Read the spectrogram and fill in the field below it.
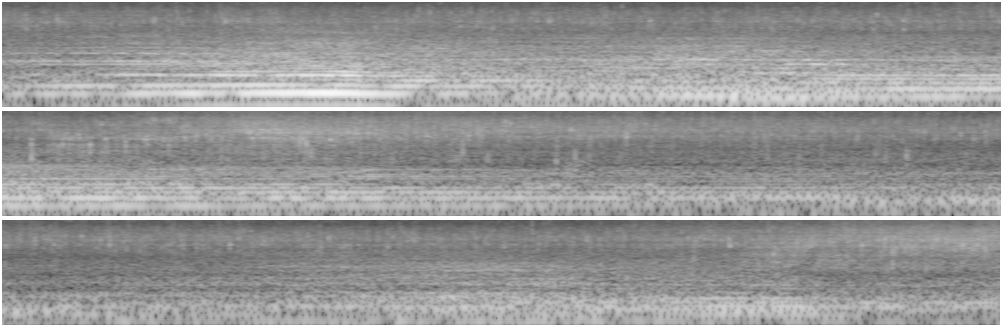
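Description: Fish frying in a generous amount of hot oil in a pan, a steady close sizzle and crackle with a louder bubbling burst near the start, then an even hiss that holds throughout.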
